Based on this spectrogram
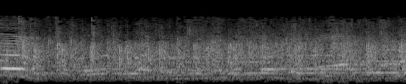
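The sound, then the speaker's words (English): Steady, polite applause from a crowd, a broad wash of many hands clapping at moderate loudness throughout, with faint murmuring voices mixed in underneath. “I wish somebody would get beyond a little polite clap.”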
